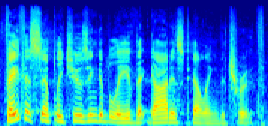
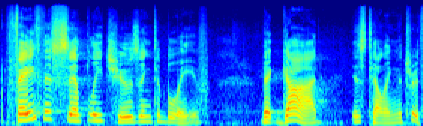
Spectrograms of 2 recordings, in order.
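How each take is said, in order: First: Said in the usual way. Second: Faith is simply choosing to believe said slowly, word by word; slow it right down to drive the definition home; slow emphatic repeat. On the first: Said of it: "repeated definition". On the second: Shown as a demonstration. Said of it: "repeated slowly for emphasis".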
